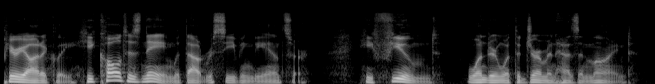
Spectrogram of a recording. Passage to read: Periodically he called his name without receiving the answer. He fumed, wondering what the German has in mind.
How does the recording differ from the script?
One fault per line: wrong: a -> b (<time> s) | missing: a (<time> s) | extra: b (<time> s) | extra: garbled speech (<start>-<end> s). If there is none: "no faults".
no faults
